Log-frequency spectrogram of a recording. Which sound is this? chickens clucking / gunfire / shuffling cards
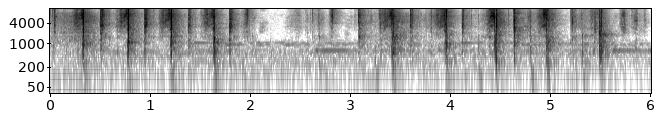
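shuffling cards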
